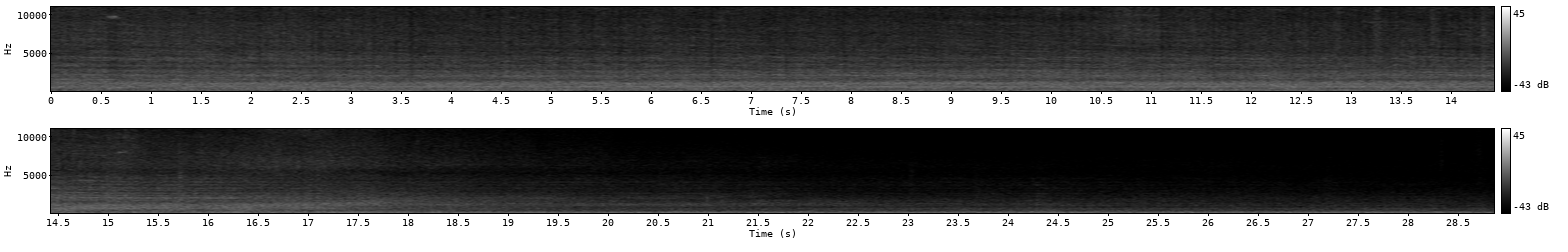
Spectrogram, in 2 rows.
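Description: Container wagons of a long electric-hauled freight train running past at speed, with steady, loud noise from wheels on the rails. About 17 seconds in, the level drops and only a quieter, steady low hum remains.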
